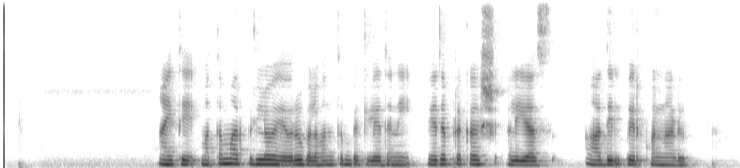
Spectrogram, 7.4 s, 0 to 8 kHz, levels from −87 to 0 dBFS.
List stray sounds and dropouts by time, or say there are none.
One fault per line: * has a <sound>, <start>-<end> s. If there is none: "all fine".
all fine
